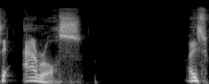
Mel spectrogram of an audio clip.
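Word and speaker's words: AROS: This is an operating system that is called um I believe you pronounce it Aeros. I used to call it AOS, but someone corrected me once. It's not A-OS, it's Aeros.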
